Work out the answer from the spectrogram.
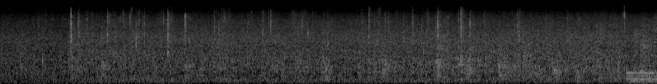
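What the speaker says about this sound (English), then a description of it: "I mean, it's still raining" Rain falls steadily on a hiking trail in the White Mountains, a dense, even hiss with scattered sharper drops and patters pattering close by throughout.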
